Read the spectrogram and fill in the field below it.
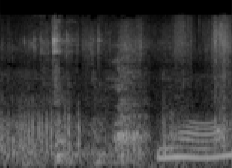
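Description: A dog gives a short whining yelp close by, amid people talking outdoors on a farm with cows and calves.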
